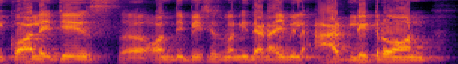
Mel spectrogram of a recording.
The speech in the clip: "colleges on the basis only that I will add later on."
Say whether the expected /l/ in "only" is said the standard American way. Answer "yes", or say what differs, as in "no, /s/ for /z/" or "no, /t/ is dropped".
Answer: no, /l/ is dropped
